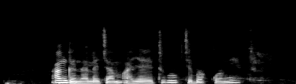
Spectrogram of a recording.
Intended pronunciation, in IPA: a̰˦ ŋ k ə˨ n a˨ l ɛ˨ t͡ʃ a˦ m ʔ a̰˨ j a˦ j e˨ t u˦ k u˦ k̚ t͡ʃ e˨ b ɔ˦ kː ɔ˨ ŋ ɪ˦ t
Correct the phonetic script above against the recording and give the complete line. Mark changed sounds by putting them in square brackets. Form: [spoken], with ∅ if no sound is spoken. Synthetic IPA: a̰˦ ŋ [ɡ] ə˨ n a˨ l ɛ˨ t͡ʃ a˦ m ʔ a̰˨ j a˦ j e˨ t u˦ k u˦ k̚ t͡ʃ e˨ b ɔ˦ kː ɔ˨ ŋ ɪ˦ t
